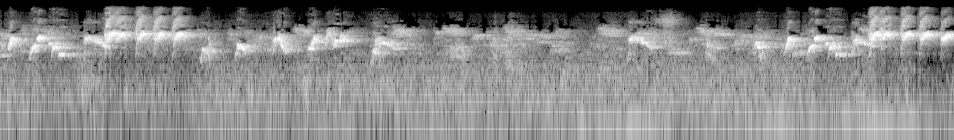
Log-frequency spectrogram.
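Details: Red-whiskered bulbul, called jambul, from Singapore, with a long run of quick chirpy, bubbling notes, some sharp and bright, easing briefly midway before resuming; faint low background hum.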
